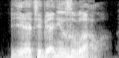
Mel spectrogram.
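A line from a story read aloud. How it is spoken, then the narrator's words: Barked. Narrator (Russian): рявкнула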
